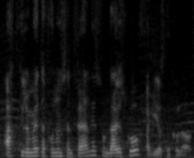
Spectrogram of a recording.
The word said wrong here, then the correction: Nikolaos: Agios ah, Nikolaos, Nikolaos.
